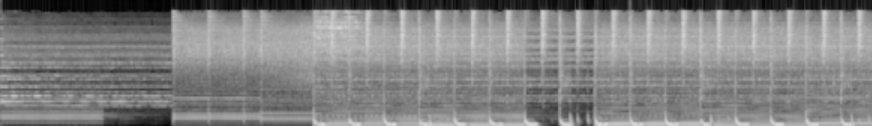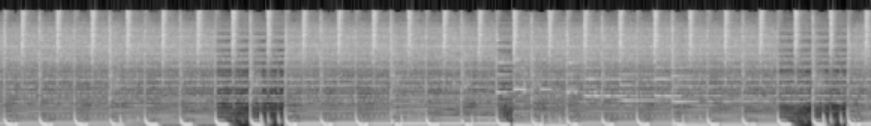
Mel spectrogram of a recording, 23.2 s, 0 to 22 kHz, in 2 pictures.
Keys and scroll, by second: 10.4 Escape.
